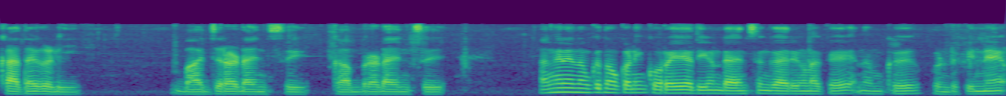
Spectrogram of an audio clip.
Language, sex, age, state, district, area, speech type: Malayalam, male, 60+, Kerala, Palakkad, rural, spontaneous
